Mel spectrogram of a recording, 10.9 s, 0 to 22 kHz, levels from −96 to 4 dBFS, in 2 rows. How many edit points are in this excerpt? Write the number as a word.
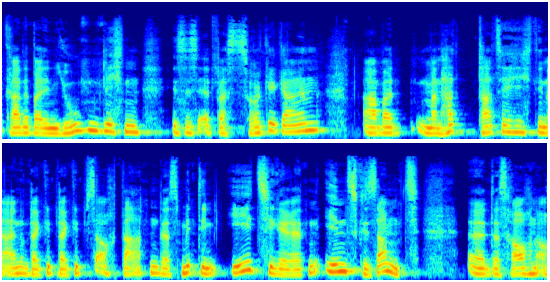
two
